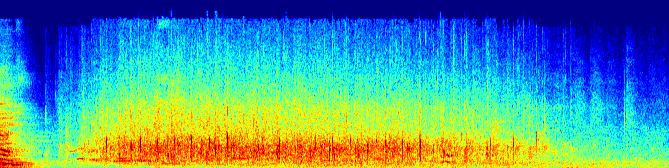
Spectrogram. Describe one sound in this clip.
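A large audience claps and cheers loudly, then fades away.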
